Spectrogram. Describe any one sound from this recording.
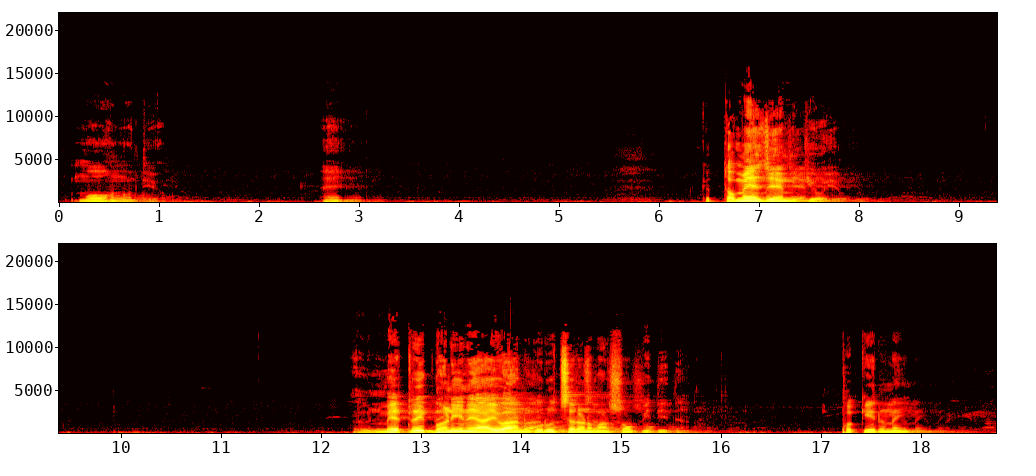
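A middle-aged man sings slowly and expressively into a microphone, in long drawn-out phrases with pauses between them.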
